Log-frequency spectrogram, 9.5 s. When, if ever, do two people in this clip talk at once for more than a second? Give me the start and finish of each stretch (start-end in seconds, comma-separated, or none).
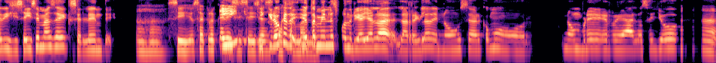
2.9-4.3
